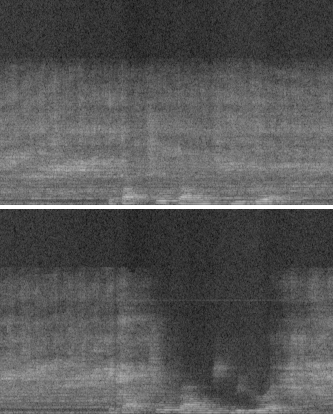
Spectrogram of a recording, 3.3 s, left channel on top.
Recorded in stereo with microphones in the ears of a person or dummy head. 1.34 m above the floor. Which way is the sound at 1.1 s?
55° left (ahead or behind).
